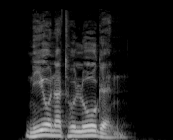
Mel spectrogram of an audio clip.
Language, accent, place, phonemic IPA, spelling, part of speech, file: German, Germany, Berlin, /neːoˌnaːtoˈloːɡɪn/, Neonatologin, noun, De-Neonatologin.ogg
- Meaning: female equivalent of Neonatologe (“neonatologist”)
